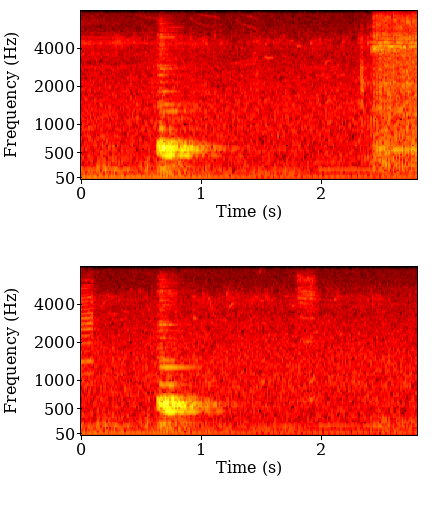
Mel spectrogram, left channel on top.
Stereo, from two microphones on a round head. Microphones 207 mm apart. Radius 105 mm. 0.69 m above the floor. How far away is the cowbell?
About 5.5 m.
